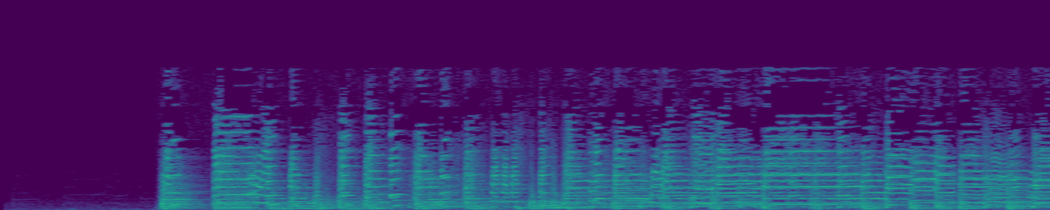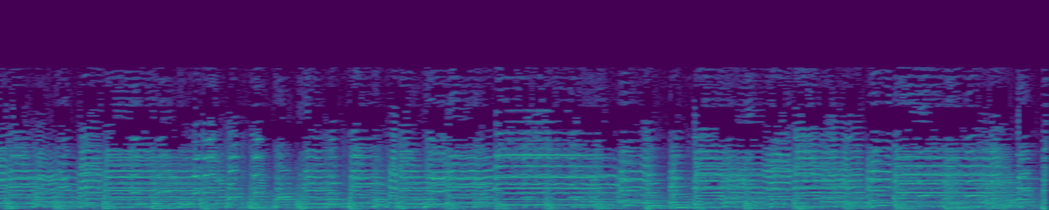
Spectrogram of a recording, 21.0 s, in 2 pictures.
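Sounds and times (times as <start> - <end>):
polka music: 1.6 - 20.9.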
